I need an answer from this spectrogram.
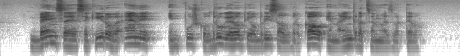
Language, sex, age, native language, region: Slovenian, male, 30-49, Slovenian, Drava region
